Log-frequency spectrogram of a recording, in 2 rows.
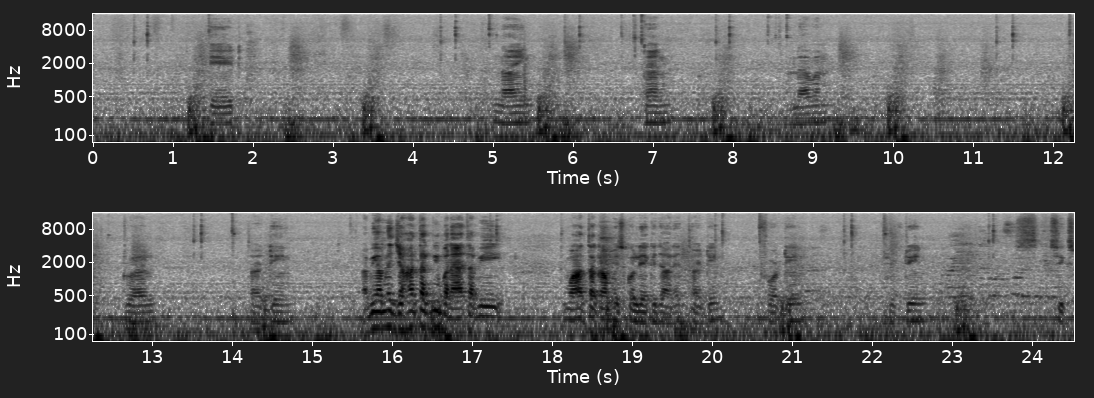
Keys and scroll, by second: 1.4 8, 4.9 9, 6.3-7.2 typing, 8.4 typing, 12.1 typing, 13.9 3, 20.5 4, 22.1 5, 24.2 6.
